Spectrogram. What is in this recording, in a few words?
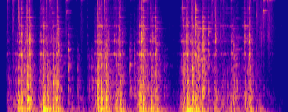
drawbridge winch hoist erratic; maschinen; metall; soundpool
